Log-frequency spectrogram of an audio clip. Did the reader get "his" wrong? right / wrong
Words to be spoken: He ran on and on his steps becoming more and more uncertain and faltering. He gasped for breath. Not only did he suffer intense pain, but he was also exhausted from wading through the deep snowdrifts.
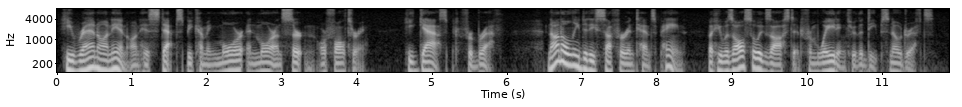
right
